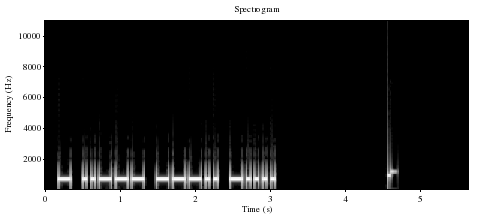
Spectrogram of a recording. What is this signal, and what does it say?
Morse code, heard as a keyed tone, about 22 wpm, 700 Hz. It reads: T286
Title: Numbers - Contest Style - 4-Digit 22wpm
